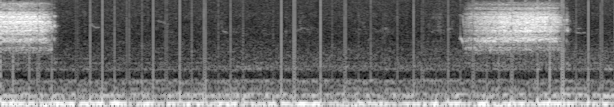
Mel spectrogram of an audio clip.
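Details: Young barn owls, five wild owlets in a nest box being fed breakfast by the mother; a short hiss at the start, then a longer rasping screech two seconds later, over low humming noise.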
